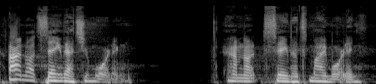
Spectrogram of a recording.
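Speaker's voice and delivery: normal talking voice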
